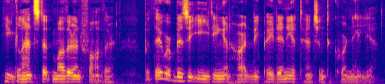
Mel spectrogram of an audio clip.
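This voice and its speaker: A man narrating a children's audiobook in a measured, deliberate storytelling manner. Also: on the low side, creaky, a little mellow, breathy edge. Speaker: author reading own book aloud.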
